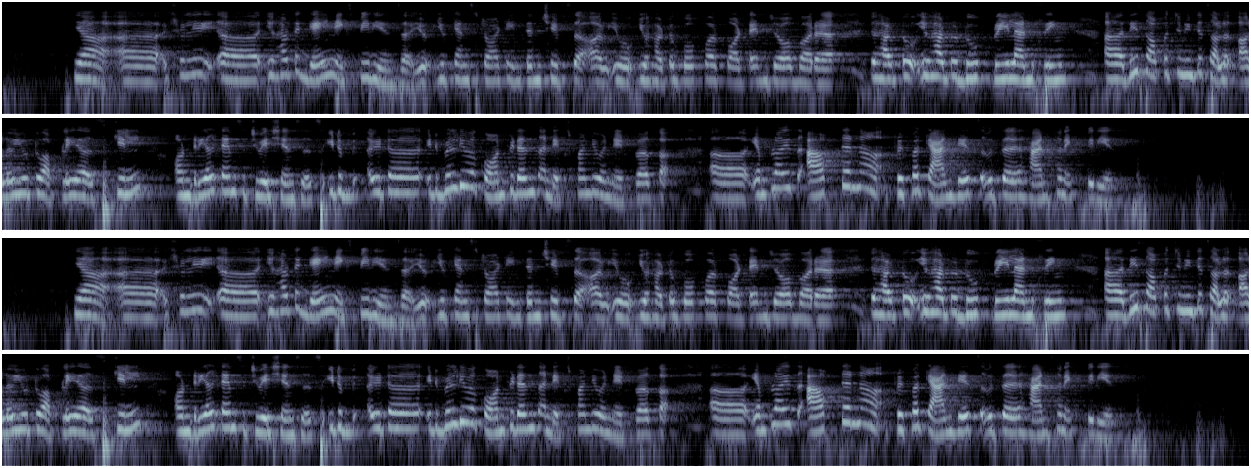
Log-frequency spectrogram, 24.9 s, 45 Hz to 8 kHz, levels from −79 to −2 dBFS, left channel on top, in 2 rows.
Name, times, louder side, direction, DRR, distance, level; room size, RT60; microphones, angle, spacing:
voice 1, 0.7-13.9 14.2-23.9, right 1 dB, 5° right, 11 dB, 0.3 m, -32 dB
12.5 x 5.8 x 8.2 m, 1.1 s
head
